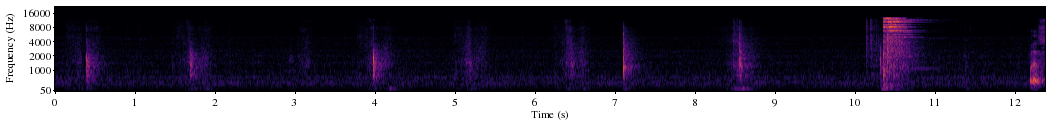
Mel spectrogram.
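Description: Kitchen knife slicing through a soft fermented stuffed eggplant and knocking on a plastic cutting board, one cut every second or so, about eight in all. Near the end comes a longer, louder scrape as the slices go into a ceramic dish.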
